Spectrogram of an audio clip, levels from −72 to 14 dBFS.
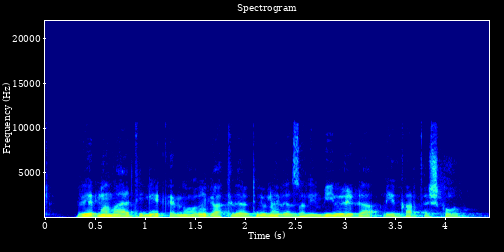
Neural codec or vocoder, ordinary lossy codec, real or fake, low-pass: codec, 24 kHz, 1.5 kbps, HILCodec; none; fake; 10.8 kHz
